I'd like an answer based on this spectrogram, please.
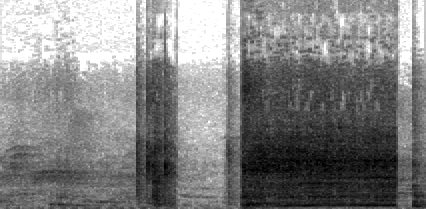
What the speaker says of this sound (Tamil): தேங்காய் சட்னி செய்ய போறேன்பா கொஞ்சோண்டு தேங்காய் ஒரு பச்சை மிளகா ஒரு பூண்டு பொடிகளில் கொஞ்சம் உப்பு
